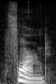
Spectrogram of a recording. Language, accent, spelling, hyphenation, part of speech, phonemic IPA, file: English, US, formed, formed, verb / adjective, /fɔɹmd/, En-us-formed.ogg
- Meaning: simple past and past participle of form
